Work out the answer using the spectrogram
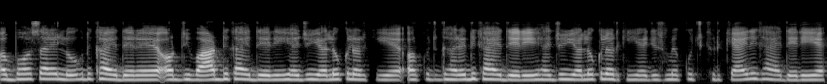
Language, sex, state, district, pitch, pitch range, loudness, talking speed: Hindi, female, Chhattisgarh, Bastar, 225 Hz, 215-235 Hz, -18 LUFS, 280 wpm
